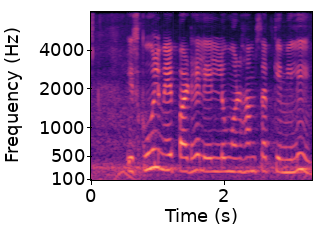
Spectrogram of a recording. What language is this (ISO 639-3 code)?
mag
